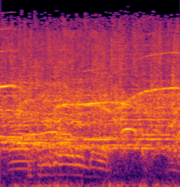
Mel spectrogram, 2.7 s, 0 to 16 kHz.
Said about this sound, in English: UFC 152. Where we are. They need the ring back. We're here. You can hear the crowd.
